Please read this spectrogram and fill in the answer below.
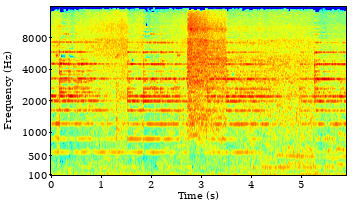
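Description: Walt Disney World Railroad steam train standing at the station: a steady mix of held tones with short breaks, and a brief hiss of escaping steam about three seconds in.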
